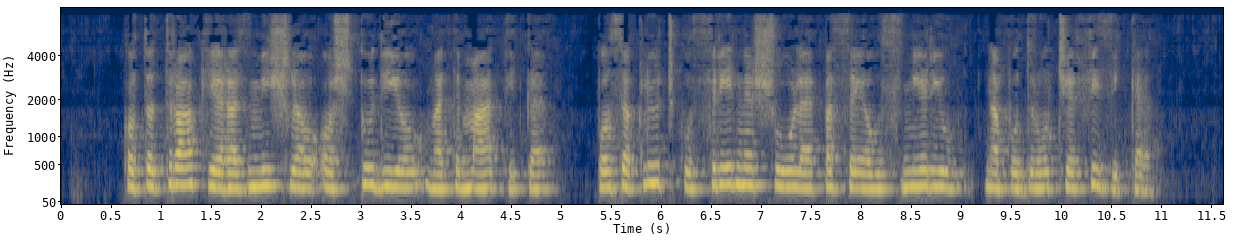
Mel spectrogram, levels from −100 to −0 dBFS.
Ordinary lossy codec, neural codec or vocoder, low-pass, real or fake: MP3, 32 kbps; codec, 16 kHz, 4.8 kbps, FACodec; 7.2 kHz; fake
